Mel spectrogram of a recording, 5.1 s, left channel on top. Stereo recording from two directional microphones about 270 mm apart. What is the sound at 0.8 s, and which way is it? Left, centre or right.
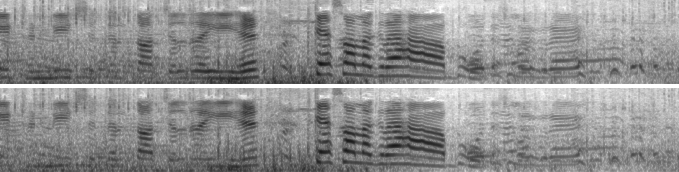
Speech, centre.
